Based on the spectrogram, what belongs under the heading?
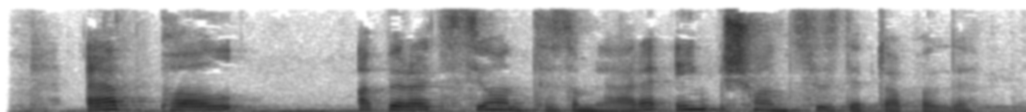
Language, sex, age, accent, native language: Uzbek, female, 19-29, Andijon, Uzbek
